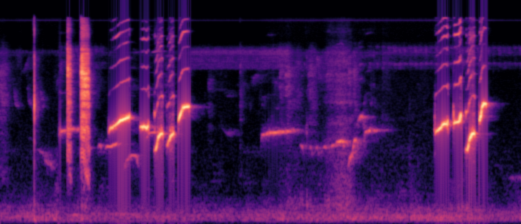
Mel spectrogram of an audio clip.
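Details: Female white-rumped shama whose voice is used to make males sing: a pair of harsh ticks, a string of ringing slurred whistles, a quiet lower warble after a pause, then a second loud burst of whistled notes.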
